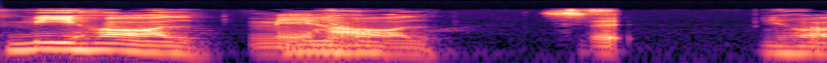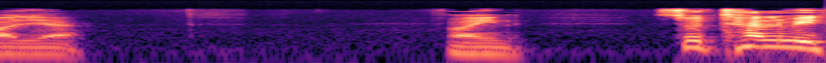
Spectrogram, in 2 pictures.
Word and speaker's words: Micheál: good afternoon T afternoon Michael great to be on your show yeah same to you and my name is is pronounced mihal yeah fine so tell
